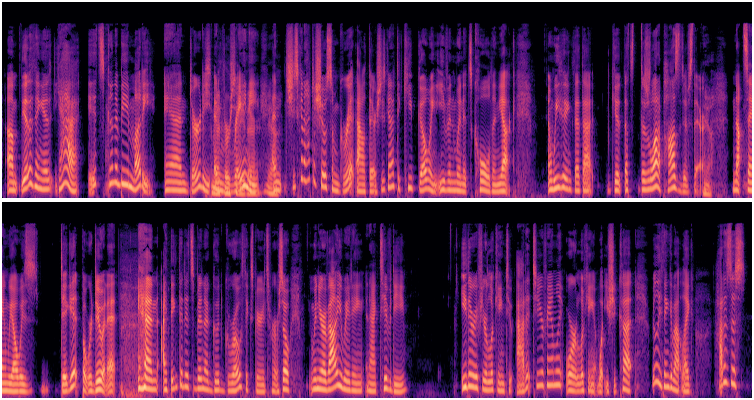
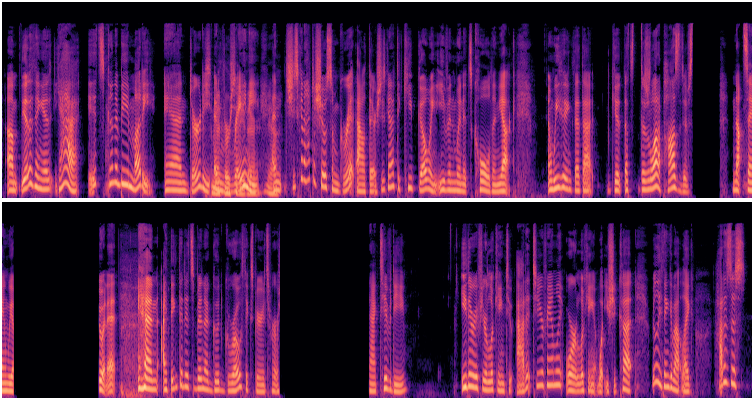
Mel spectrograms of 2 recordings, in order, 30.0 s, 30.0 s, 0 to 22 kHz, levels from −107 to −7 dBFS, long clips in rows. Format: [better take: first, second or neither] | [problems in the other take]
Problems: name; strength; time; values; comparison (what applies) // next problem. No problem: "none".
first | audio cutting out; at 14 s for 0.5 s, at 15 s for 1.5 s and at 21 s for 2 s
